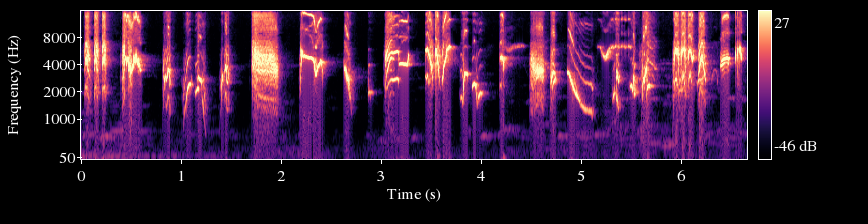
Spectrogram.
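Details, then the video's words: Oriental magpie-robin calling a rival in the kacer kembar ngeplong style: loud harsh squawks alternate with swooping and descending whistles and rapid chips, packed closely together. "suara burung Kacer KEMBAR NGEPLONG memanggil lawan"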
